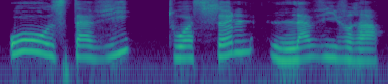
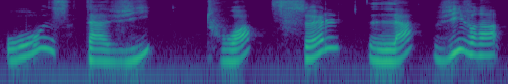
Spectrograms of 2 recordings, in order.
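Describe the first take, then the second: First: It is said at a normal pace. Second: It is said more slowly.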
